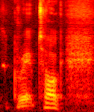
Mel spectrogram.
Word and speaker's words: Ggripptogg: his name right, because there's a double G, a double P, and then a double G in it. But to me, that looks like it probably should be pronounced as Ggripptogg.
